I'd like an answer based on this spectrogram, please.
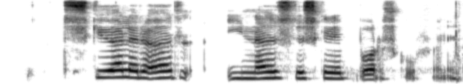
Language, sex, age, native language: Icelandic, male, 11, Icelandic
